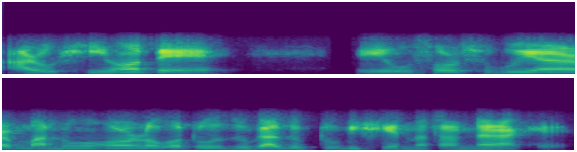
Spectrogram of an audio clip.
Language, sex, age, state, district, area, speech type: Assamese, male, 60+, Assam, Majuli, urban, conversation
